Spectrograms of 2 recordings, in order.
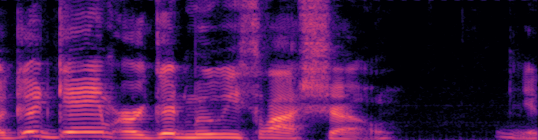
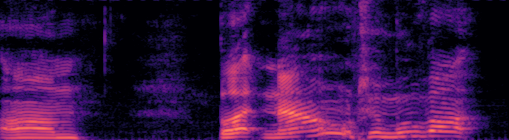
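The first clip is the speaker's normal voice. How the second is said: voice breaking and cracking mid-phrase; 3 semitones higher than usual. Moving on after talking about Christmas gifts, voice cracking. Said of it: "awesome voice crack".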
